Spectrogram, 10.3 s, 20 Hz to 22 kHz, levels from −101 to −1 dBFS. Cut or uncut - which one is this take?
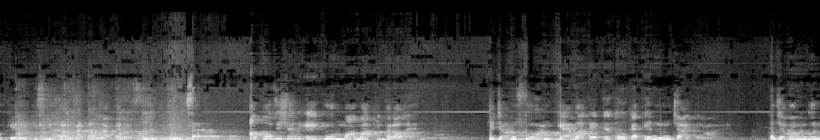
cut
